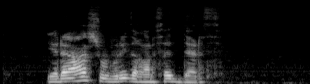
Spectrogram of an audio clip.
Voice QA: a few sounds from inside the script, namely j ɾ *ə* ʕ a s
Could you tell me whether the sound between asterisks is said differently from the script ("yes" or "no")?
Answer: yes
